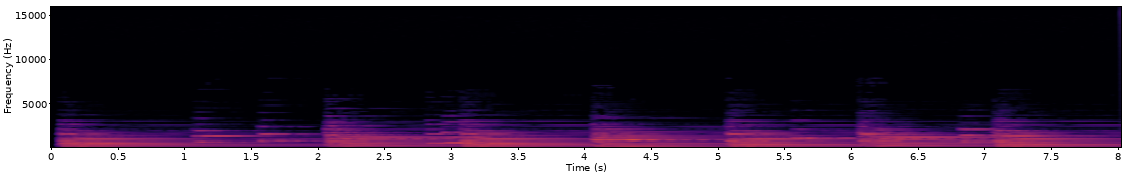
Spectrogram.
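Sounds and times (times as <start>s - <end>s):
piano sonata in C with chords: 0.1s - 8.0s.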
